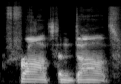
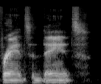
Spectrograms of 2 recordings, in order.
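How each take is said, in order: First: It is said in a South Australian accent. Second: It is said in a non-South Australian accent. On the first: "we say things like" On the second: "where you guys say"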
